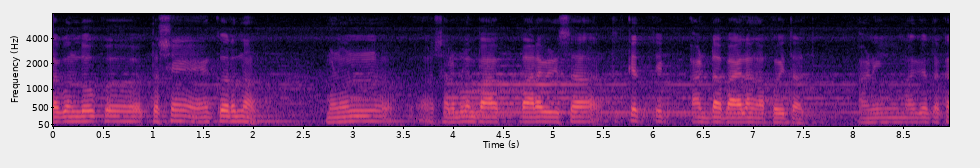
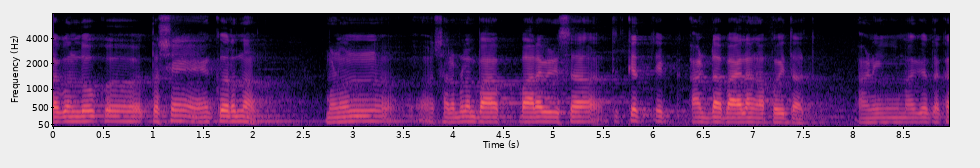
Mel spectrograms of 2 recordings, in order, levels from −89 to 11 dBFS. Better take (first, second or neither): second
